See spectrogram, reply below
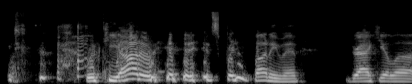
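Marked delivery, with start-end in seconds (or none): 0.1-2.8 chuckling through the words, a bit higher; laughing. Real, not acted. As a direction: laugh while you say it, amused. Laughing at Keanu's acting.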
